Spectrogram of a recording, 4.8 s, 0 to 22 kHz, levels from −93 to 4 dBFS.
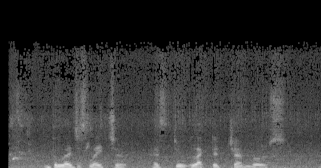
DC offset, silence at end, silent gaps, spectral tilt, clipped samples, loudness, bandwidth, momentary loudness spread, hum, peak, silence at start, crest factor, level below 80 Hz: under 0.1%; 0 s; none; -6.5 dB/octave; under 0.1%; -22 LUFS; 16.5 kHz; 18 LU; none; -4 dBFS; 0.15 s; 18 dB; -52 dBFS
